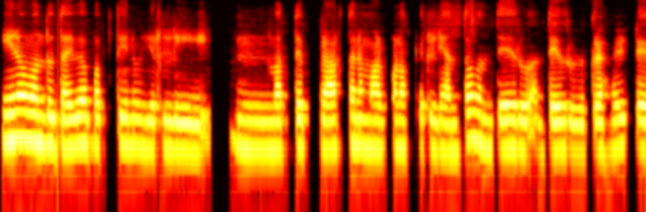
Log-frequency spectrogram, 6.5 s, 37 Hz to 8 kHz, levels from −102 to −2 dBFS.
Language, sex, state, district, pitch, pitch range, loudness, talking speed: Kannada, female, Karnataka, Raichur, 190 Hz, 185-200 Hz, -17 LUFS, 150 wpm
